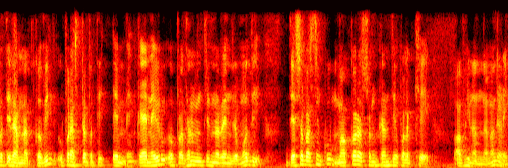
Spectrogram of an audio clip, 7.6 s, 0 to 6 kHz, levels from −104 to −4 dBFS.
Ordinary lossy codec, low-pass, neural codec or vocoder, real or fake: AAC, 48 kbps; 5.4 kHz; vocoder, 44.1 kHz, 128 mel bands, Pupu-Vocoder; fake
